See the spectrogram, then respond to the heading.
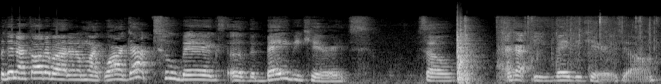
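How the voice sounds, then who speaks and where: Over noticeable background noise and audible room echo, a woman speaks with lively intonation. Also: medium pitch for a woman, moderate pace. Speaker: vlogger, stay-at-home mom. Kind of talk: casual vlog talk while cooking.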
